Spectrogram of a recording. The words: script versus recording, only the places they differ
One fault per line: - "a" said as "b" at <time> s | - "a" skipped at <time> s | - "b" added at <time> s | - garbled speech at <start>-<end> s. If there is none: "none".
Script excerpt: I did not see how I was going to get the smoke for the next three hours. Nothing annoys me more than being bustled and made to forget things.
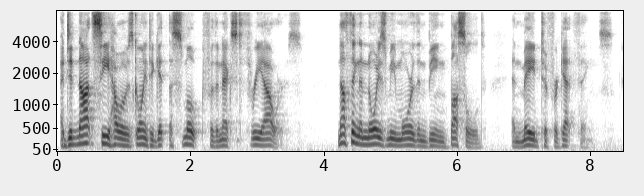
none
